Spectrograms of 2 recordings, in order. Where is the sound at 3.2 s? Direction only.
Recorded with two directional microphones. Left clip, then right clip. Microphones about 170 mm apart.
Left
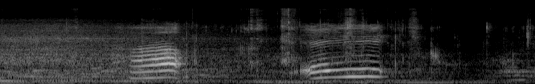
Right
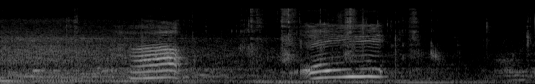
30° right (ahead or behind).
